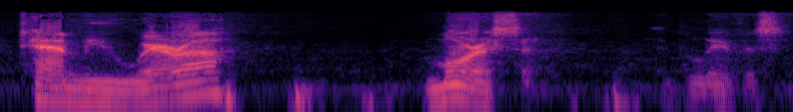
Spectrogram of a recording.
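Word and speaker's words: Temuera Morrison: actor name uh oh i say this right tamuera morrison i believe is how it's pronounced and yes that's that's uh that's he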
